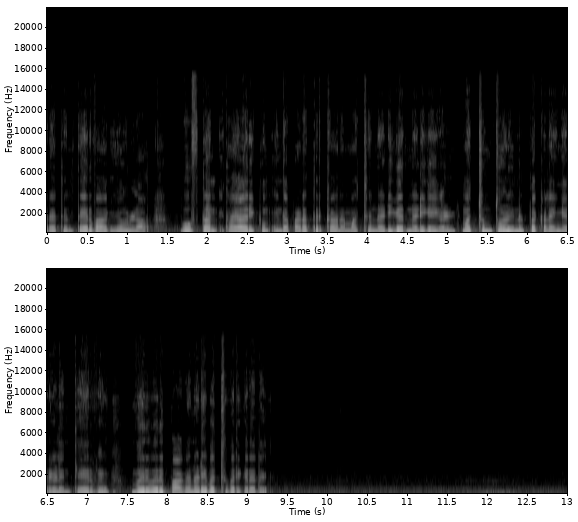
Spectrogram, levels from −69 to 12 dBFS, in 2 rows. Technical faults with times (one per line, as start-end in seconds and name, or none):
1.99-2.01 skip ahead
2.13-3.04 jitter buffer speed-up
